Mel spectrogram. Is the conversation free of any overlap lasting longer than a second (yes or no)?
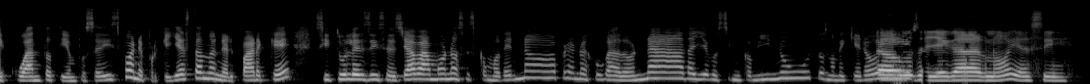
yes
